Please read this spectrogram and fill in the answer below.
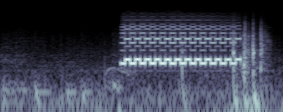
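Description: Electronic telephone ringing once: a rapidly warbling two-tone trill that starts about a second in and stops sharply just under a second later.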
